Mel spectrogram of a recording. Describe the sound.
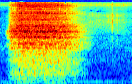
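A single deep inhale taken during a guided breathing exercise: one long, airy breath that swells quickly, holds steady for about half a second, then fades into quiet.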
